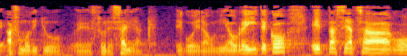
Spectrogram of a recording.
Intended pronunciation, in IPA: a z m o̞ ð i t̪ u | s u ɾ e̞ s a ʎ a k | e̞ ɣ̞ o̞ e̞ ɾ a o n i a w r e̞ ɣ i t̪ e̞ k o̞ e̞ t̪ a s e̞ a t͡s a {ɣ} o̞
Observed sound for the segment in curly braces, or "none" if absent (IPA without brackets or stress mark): ɣ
